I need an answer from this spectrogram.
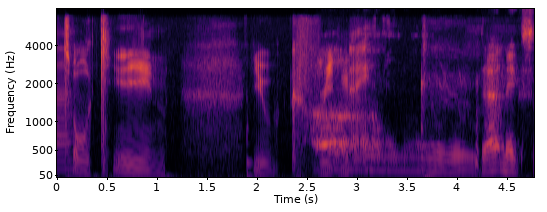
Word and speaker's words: Tolkien: It's pronounced Tolkien.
